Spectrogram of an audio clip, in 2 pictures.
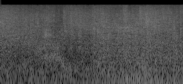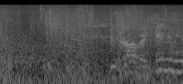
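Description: Game battle effects rumble and crackle.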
